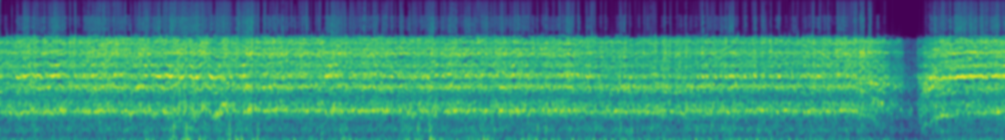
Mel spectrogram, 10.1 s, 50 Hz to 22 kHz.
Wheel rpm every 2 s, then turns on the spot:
230, 230, 230, 230, 130.
none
